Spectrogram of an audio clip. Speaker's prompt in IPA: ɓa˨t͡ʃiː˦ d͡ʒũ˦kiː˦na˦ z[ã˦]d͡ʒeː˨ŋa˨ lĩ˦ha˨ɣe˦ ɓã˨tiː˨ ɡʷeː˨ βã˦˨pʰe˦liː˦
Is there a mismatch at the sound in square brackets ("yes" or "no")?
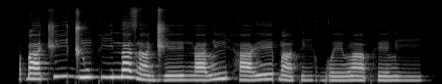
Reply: yes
